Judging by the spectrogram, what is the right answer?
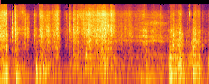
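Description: Crumpled brown kraft packing paper crinkling and rustling as it is pulled out of a cardboard box, with a few light knocks.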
